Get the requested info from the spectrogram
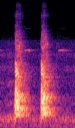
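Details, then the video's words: Pet dog named Veera stubbornly barking to be let into the air-conditioned room; two loud, full barks about half a second apart, each trailing off quickly, with a faint household hum behind. "வீரா ஏசி ரூமுக்கு போகணுமா அடம் பிடிக்கிறார்"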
